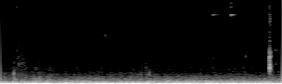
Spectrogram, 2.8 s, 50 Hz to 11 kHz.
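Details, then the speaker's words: 2018 Vauxhall Corsa after replacing worn front shock absorber top mountings, tyres at 32 psi, reversing then driving: steady low road rumble and tyre noise with the previous front-end knock gone; suspension sounds sound. "Straight away, I can hear that the knocking noise that it did have has disappeared."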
